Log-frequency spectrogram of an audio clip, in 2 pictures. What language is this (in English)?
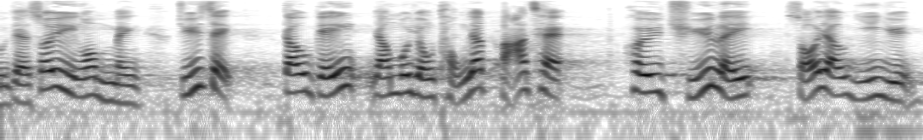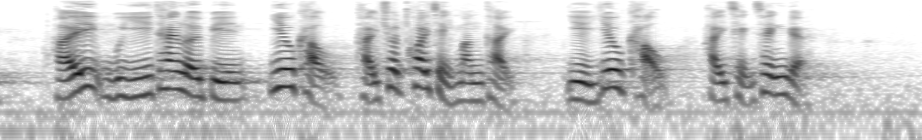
Cantonese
